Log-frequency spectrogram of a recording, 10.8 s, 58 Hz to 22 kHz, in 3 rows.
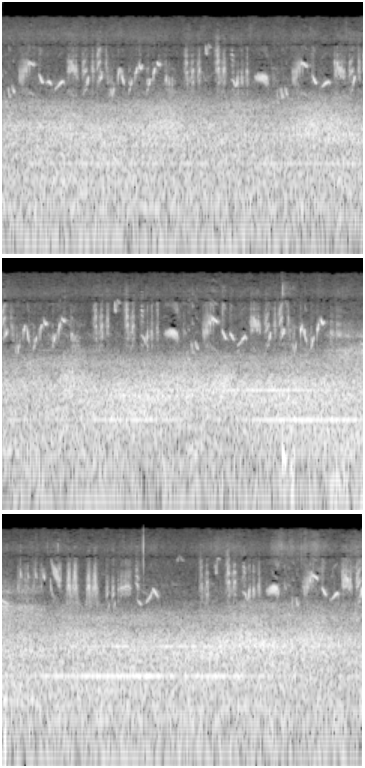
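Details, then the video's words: Hurried, babbling song from a melodious warbler at Ellecom in the Netherlands, 10 June 2015, with rapid chirps and upslurred notes tumbling without pause against a constant low background hum. "Orpheusspotvogel - Hippolais polyglotta - Melodious Warbler"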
